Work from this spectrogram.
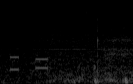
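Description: Two short touch-tone telephone dialing beeps sound near the start of a call being placed, followed by faint handling noises and soft background bumps.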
